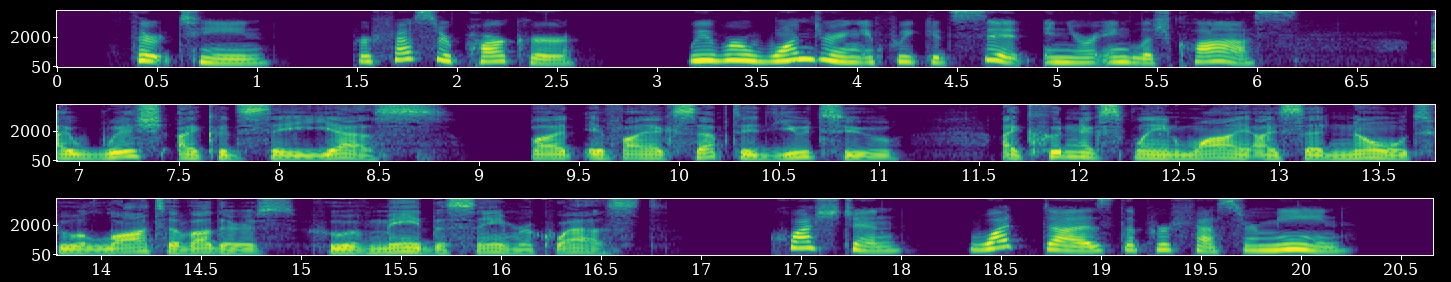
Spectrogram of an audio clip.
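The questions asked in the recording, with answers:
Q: What does the professor mean?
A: He can't let them sit in on his class.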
